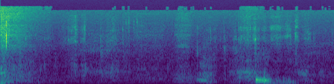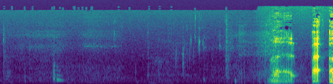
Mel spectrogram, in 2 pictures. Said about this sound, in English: You burped and said, uh-oh, as you were burping.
